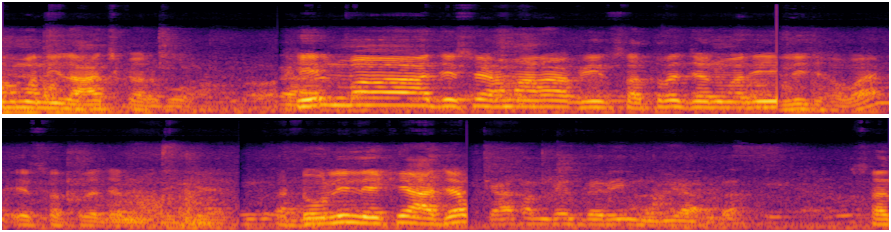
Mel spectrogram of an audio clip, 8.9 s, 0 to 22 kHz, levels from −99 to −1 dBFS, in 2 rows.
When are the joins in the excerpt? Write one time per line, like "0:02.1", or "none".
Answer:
0:01.4
0:03.9
0:05.7
0:06.8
